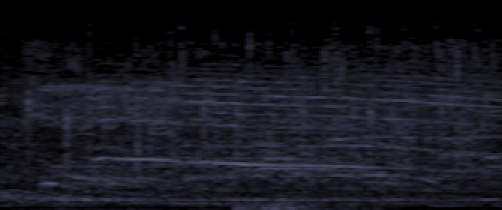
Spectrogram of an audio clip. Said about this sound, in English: Casey the Bat Dog does the job flawlessly. Gets a nice round of applause from the Friday night crowd here in Kannapolis.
